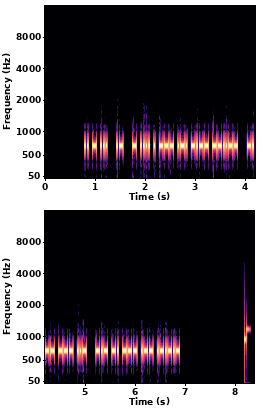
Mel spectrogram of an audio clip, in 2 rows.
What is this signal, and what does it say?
Morse code, heard as a keyed tone, about 43 wpm, 700 Hz. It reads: ITS A THEORY, YOU KNOW.
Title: Sentences from Top 1000 Words - Review Part 3 - 45wpm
